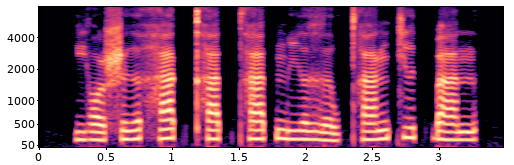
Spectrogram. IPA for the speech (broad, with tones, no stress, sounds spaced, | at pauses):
j ɔ˨˩ ʂ ɨ˧˥ ə̯ h a˦˥ k̚ t̪ʰ a˦˥ t̚ t̪ʰ a˦˥ t̚ m i˧ ə̯ ɣ ə˨˩˦ w t̪ʰ a˧˥ ŋ c ɨ˦˥ t̚ ɓ a˧ n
